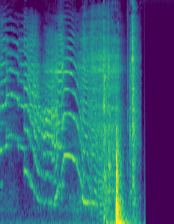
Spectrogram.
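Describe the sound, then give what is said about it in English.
The front door of a house creaks shut with a long, wavering squeal of hinges, ending in a soft thud as it closes. Fairly loud, with no voices. “Sneak into the dark. Closed door behind you.”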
